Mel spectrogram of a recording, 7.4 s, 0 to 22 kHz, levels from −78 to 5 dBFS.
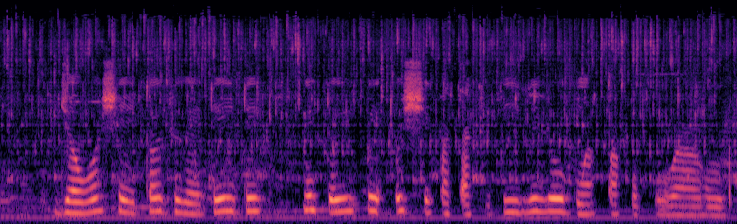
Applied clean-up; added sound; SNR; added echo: none; Drip; 13 dB; none.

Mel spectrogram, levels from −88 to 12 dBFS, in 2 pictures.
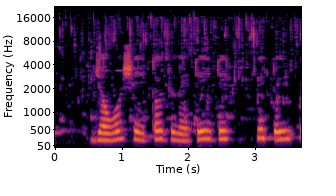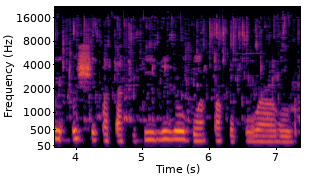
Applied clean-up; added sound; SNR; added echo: classical method Wiener filter.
